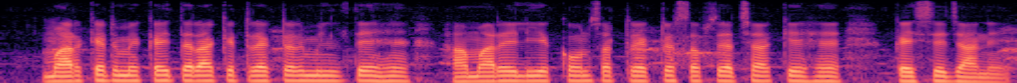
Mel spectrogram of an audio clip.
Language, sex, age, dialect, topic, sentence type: Magahi, male, 18-24, Western, agriculture, question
